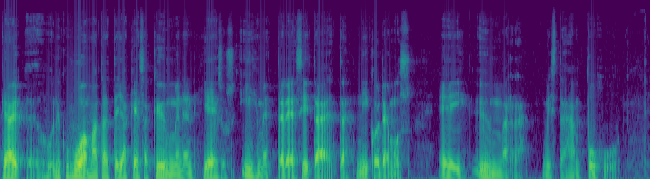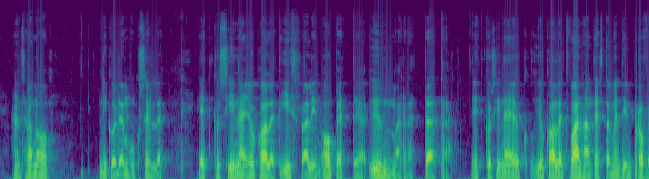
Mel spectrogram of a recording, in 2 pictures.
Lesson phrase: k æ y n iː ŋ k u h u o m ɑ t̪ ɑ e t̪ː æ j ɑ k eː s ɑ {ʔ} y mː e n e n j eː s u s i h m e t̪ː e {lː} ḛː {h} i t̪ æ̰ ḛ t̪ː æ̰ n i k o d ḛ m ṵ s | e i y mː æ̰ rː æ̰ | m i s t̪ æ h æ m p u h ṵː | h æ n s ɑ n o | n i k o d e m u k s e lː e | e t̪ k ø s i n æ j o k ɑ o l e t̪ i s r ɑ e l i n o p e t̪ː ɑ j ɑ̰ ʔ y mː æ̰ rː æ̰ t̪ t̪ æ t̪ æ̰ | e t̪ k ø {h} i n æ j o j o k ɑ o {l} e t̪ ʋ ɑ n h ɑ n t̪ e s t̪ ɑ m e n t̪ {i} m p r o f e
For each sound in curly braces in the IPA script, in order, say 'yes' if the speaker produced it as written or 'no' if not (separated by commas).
no, no, no, no, yes, yes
